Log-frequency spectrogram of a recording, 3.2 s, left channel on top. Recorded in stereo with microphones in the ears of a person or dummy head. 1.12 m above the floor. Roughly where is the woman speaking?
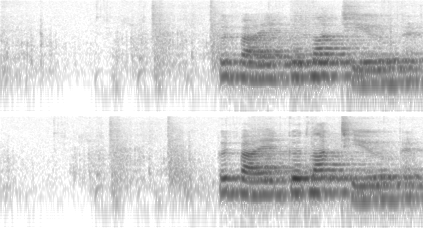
Centre.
